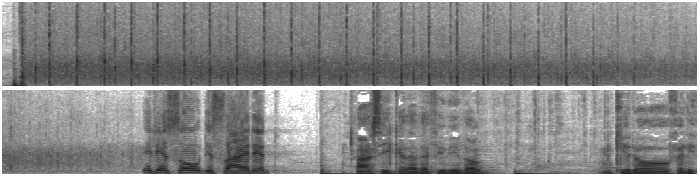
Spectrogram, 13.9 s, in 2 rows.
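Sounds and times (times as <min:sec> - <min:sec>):
applause in the hall of the UN Permanent Forum on Indigenous Issues: 0:00.0 - 0:09.0
speech: 0:08.4 - 0:09.8, 0:10.5 - 0:12.0, 0:13.0 - 0:13.8.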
